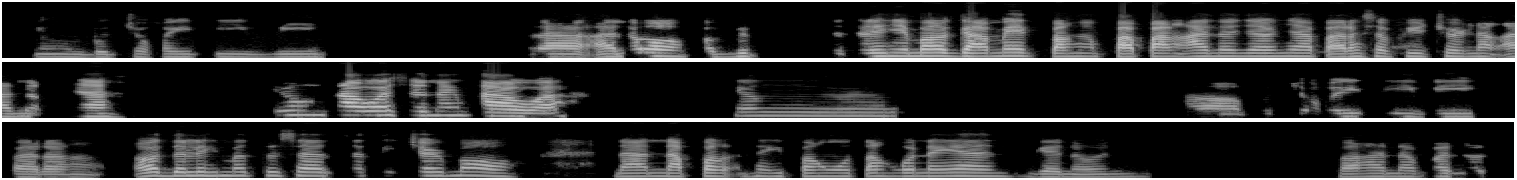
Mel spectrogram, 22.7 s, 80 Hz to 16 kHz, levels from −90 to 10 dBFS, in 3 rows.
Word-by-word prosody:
'yong 170 -2 -11
Buchokoy 170 +1 -10
TV. 170 0 -10 1.1
Sa 175 - 0 0.3
ano, 205 -1 +3
'pag 175 -1 -9 0.5
dadalhin 205 +2 0
niya 210 - 0
mga 220 -1 +8
gamit, 210 +1 +6
pang 195 0 +2
papaano 195 +2 +5
niya 205 0 0
para 185 +2 +2
sa 200 - -2
future 195 0 -4
ng 190 0 -3
anak 185 0 -3 0.2
niya. 190 0 +5 0.9
Yung 285 0 -3
tawa 270 -1 +9
siya 260 +1 -1
ng 260 0 -1
tawa. 205 -4 +7 0.9
Yung 235 0 -9 2.1
ah, 170 0 -4
Butchokoy 195 0 -11
TV, 185 -3 -14 0.5
parang, 165 -1 -6 0.2
oh 230 +3 +4
dalhin 235 0 -2
mo 240 - -4
'to 245 0 -9
sa 230 -1 0
sa 230 +1 -15
teacher 240 - -4
mo, 230 -5 -2 0.5
na 195 0 0
na 200 -1 +2 0.4
naipangutang 205 0 -6
ko 215 - -3
na 215 0 -4
yan, 215 -1 -1 0.2
ganon. 170 -1 -8 1.1
Baka 185 +2 -6
napanood 190 0 -9
195 Hz, 120 wpm, -21 LUFS, 180-220 Hz, 2.1 s, tawa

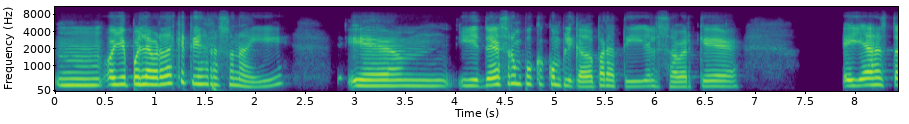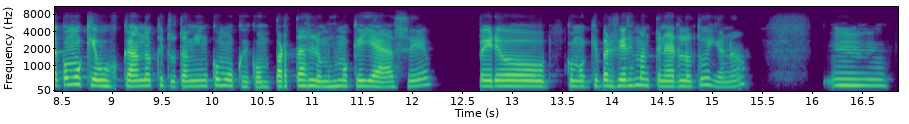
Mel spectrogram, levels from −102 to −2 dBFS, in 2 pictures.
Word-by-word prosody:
Mm, 250 0 +1
oye, 275 +1 +6
pues, 290 -1 +6
la 280 - +10
verdad 280 +3 +7
es 320 - -3
que 375 - 0
tienes 290 -3 +2
razón 265 -2 -2
ahí. 220 +9 -5 0.6
Em, 225 -1 +2
y 230 0 0
debe 255 +5 +6
ser 305 +3 0
un 300 - +1
poco 290 -1 -3
complicado 220 -8 +1
para 230 -1 +1
ti 200 -1 -5
el 215 -1 -6
saber 190 0 -3
que 210 -1 -1 1.0
ella 240 +3 +6
está 260 -1 0
como 275 +3 0
que 240 -4 +1
buscando 220 0 -1
que 245 - -9
tú 205 -3 -11
también 215 +1 -5
como 235 -1 -4
que 195 -3 -11
compartas 200 +4 -4
lo 220 -2 -1
mismo 205 +2 -6
que 220 - -3
ella 200 -3 -1
hace, 215 +6 -9 0.4
pero 215 -1 -1 0.2
como 210 -2 -6
que 220 +1 -10
prefieres 225 +1 -2
mantener 215 -4 -4
lo 210 -1 -3
tuyo, 240 -4 -8
¿no? 200 +10 -12 0.8
Mm, 240 -1 -6
225 Hz, 165 wpm, -20 LUFS, 210-250 Hz, 1.0 s, la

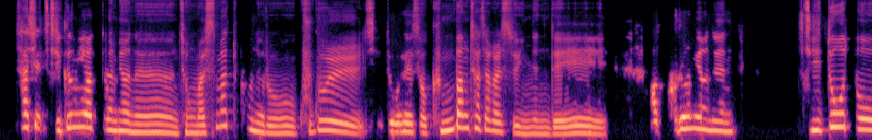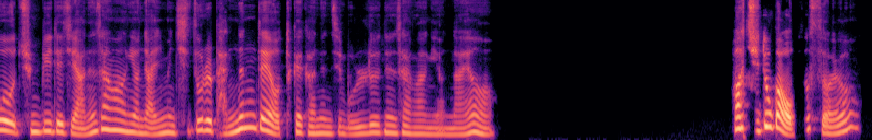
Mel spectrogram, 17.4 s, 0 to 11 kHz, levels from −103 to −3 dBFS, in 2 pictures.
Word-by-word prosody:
사실 310 -1 -1
지금이었다면은 230 - 0
정말 185 0 -2
스마트폰으로 195 - -3
구글 210 -5 -1
지도해서 205 - -1
금방 240 - +4
찾아갈 255 -7 -1
수 195 -3 -7
있는데 155 -1 -4 0.9
아 - - -1 0.2
그러면은 250 -5 +3 0.6
지도도 250 -3 +3
준비되지 200 -2 -1
않은 150 +8 -3
상황이었나요 220 - 0
아니면 175 +5 -3
지도를 230 +5 -1
봤는데 255 - +1
어떻게 190 +1 -1
가는지 170 -1 -5
모르는 175 +5 -5
상황이었나요? 155 0 -6 2.4
아 275 +1 +6
지도가 295 +3 +6
없었어요? 255 - 0
205 Hz, 290 characters per minute, -23 LUFS, 175-255 Hz, 2.4 s, 아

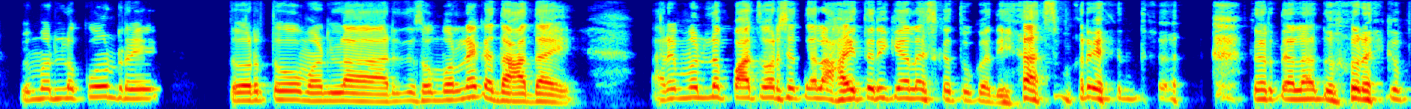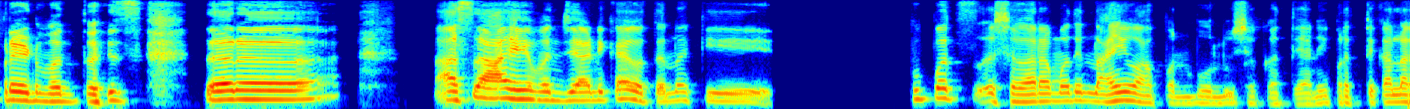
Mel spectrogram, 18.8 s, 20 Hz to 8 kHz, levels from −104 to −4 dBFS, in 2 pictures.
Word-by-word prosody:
मी - - -6
म्हणलं, 220 +3 -4
"कोण 255 +2 0
रे?" 220 0 +1 0.5
तर 180 +1 +3
तो 195 -1 +2
म्हणला 175 -1 +1 0.2
"अरे, 165 +2 -3
ते 175 - -5
समोर 180 +2 0
नाही 250 +5 +4
का 230 - +2
दादा 165 -1 +5
आहे!" 145 -4 +2 0.6
अरे 190 +3 -2
म्हटलं 240 +2 0
"पाच 245 -1 +5
वर्ष 240 -2 +2
त्याला 230 0 +1
'हाय' 200 +1 +7
तरी 230 0 +3
केलयंस 225 -3 +1
का, 195 - -2
तू 180 - -3
कधी 145 -5 -2
आजपर्यंत? 215 -1 0 0.7
तर 210 0 +2
त्याला 205 +1 +4
तू 190 - +4 0.2
एक 195 +3 -2
फ्रेंड 185 -2 +1
म्हणतोयस!" 160 +2 -6 0.5
तर 195 +1 +4 1.3
अ, - - -5
असं 190 0 -4
आहे 210 -2 +1
म्हणजे. 185 -2 -7
आणि 185 - -5
काय 210 +3 -6
होतं 175 -4 -7
ना, 185 - -10
की 85 - -12 0.9
खूपच 220 +2 -8 0.2
शहरामध्ये 165 +3 -6
नाही 170 0 -5
हो, 180 - -3
आपण 135 -3 -13
बोलू 130 -1 -13
शकत 120 -3 -16
आणि 125 +4 -15
प्रत्येकाला 140 +3 -10
185 Hz, 165 wpm, -22 LUFS, 160-215 Hz, 1.3 s, हाय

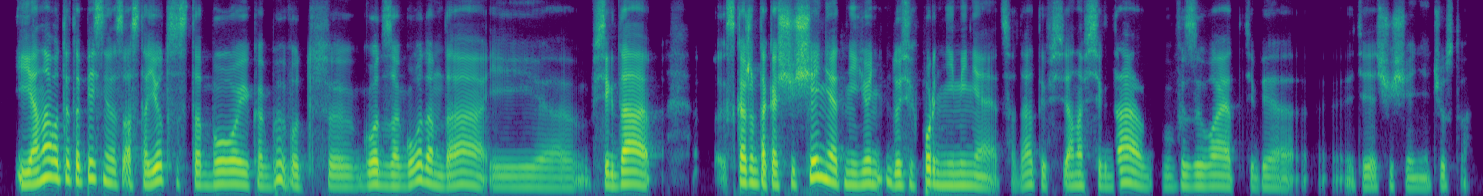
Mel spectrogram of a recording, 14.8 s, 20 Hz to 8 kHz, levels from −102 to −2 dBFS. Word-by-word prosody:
И 140 - +2
она, 205 +10 +7
вот 210 -2 +3
эта 185 -2 +3
песня, 185 -4 +1
с 140 - -5
остается 160 +4 +1
с - - -5
тобой 140 +1 +1
как 125 -2 -6
бы 195 +10 -1
вот 120 -5 -6
год 120 +3 0
за 125 0 -1
годом, 145 0 0
да, 130 0 -1
и, 115 0 -8
э, 110 -1 -10 0.2
всегда, 140 +2 +4 0.7
скажем 160 -1 +4
так, 140 - +3
ощущения 165 +9 +5
от 150 - -4
неё 140 +1 0
н 145 - -4
до 135 -5 0
сих 130 -1 -8
пор 165 -3 +3
не 130 0 -3
меняются, 130 -3 -5
да, 130 +4 -6
ты 130 - -9
все - - -5
она 130 +1 -2
всегда 130 +4 0 0.2
вызывает 120 0 -4
в - - -40
тебе, 110 -2 -10 0.4
э, - - -23
эти - - -13
ощущения, 105 -1 -9
чувства. - - -13
130 Hz, 170 wpm, -22 LUFS, 115-145 Hz, 0.7 s, она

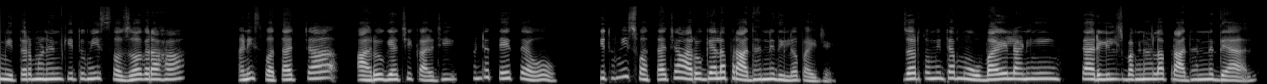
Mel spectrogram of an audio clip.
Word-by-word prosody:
मी 240 -3 +3
तर 230 0 0
म्हणेन 245 +1 +3
की 260 - -5
तुम्ही 260 +1 0
सजग 225 0 0
राहा 240 +1 0 0.6
आणि 230 +5 +1
स्वतःच्या 225 +3 -2 0.5
आरोग्याची 230 +3 +2
काळजी 200 +2 -3 0.2
म्हणजे 280 +4 -5
तेच 280 +1 0
आहे 250 -4 0
हो, 205 -1 -2 0.5
की - - 0
तुम्ही 320 +5 -6
स्वतःच्या 235 - -1
आरोग्याला 260 +3 +3
प्राधान्य 230 -1 +3
दिलं 200 -3 +1
पाहिजे. 160 -3 -5 0.7
जर 260 +1 +2
तुम्ही 275 0 0
त्या 285 - 0
मोबाईल 235 0 +3
आणि 260 +1 +2 0.2
त्या 250 -1 +4
रील्स 235 +1 +1
बघण्याला 240 +2 +2
प्राधान्य 220 +3 +1
द्याल, 190 -3 -1
235 Hz, 150 wpm, -21 LUFS, 220-260 Hz, 0.7 s, त्या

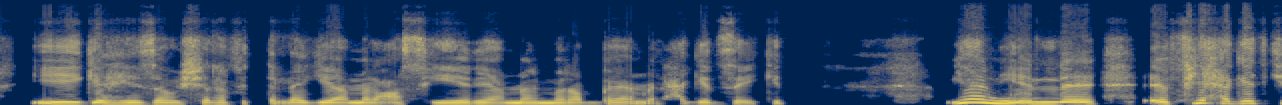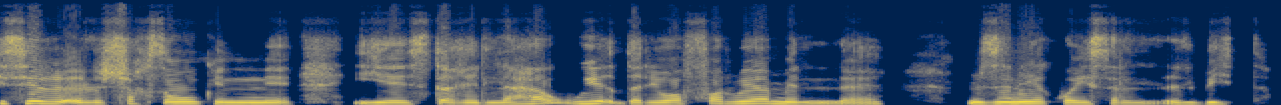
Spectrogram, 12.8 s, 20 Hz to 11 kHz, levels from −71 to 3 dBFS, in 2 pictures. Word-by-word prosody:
يجهّزها 170 -3 +1
ويشيلها 170 +2 0
في 165 - -13
التلّاجة، 170 0 -3
يعمل 160 -1 +1
عصير، 155 0 -1
يعمل 155 -1 +1
مِربّى، 160 +3 -2
يعمل 180 - -3
حاجات 170 -2 -4
زي - - -4
كده. - - -10 0.8
يعني 310 -4 +4
ال 195 0 +3 0.4
في 270 +7 +1
حاجات 240 -2 0
كتير 235 0 +2 0.2
للشخص 195 +4 +1
ممكن 175 -5 +2 0.3
يستغلّها 170 +3 0
ويقدر 210 -4 0
يوفَّر 185 +4 -1
ويعمل 210 -3 0 0.4
ميزانية 195 +2 +4
كويسة 175 -1 -1
ل 165 0 -8
للبيت. 170 0 -4
175 Hz, 125 wpm, -11 LUFS, 165-200 Hz, 0.8 s, يعني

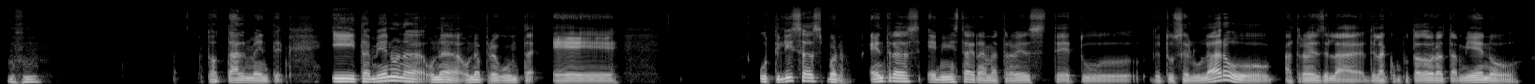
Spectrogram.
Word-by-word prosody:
Ujú. 115 +1 -4 1.7
Totalmente. 95 -5 -1 0.5
Y 140 -2 +5
también 140 +7 +3
una 150 -8 +3
una 110 -4 +2
una 110 +2 +1
pregunta, 95 +3 -2
eh 90 0 +1 1.4
¿utilizas 155 +2 +1
bueno, 120 -2 -1
entras 140 +1 +2
en 110 -1 0
Instagram 115 -4 +1
a 95 - -3
través 100 +3 -3
de 80 0 -3
tu 80 -2 -5 0.2
de - - -7
tu 95 - -4
celular 95 - +2
o 105 - +2
a 90 - -6
través 95 0 0
de 100 - -2
la 80 -6 -1
de - - -5
la - - +1
computadora 95 +2 -1
también 100 +6 +2
o 90 -3 -3
100 Hz, 120 wpm, -21 LUFS, 90-120 Hz, 1.7 s, Y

